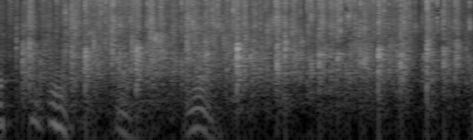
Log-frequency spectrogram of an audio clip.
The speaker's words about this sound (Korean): 박수.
